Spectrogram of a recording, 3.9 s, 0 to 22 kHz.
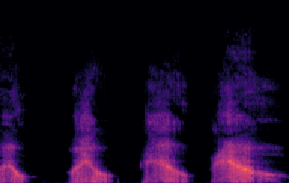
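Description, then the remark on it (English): A voice imitates the Pokémon move Leaf Blade as heard in the Gen 3 GBA games, with four breathy, hissing bursts, each about half a second long and evenly spaced, some with a falling sweep, fairly loud. “There's some real crunchy leaf sounds going on.”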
